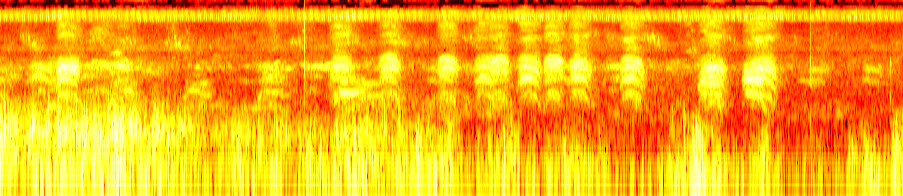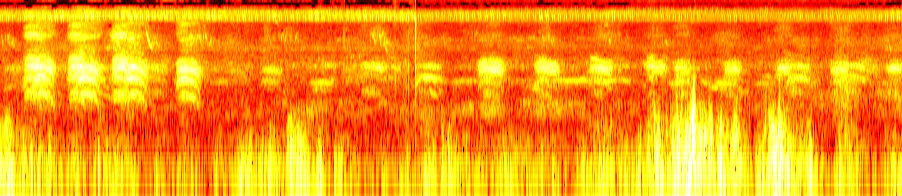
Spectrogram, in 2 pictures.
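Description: Birds calling in quick runs of short repeated notes through most of the stretch, over a low rumble on the microphone that swells near the end.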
